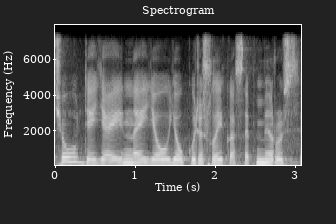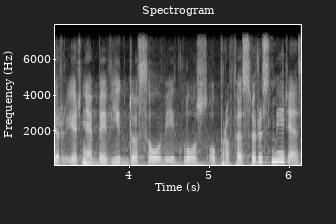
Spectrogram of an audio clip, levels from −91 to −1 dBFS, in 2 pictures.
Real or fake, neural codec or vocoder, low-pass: real; none; 7.2 kHz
